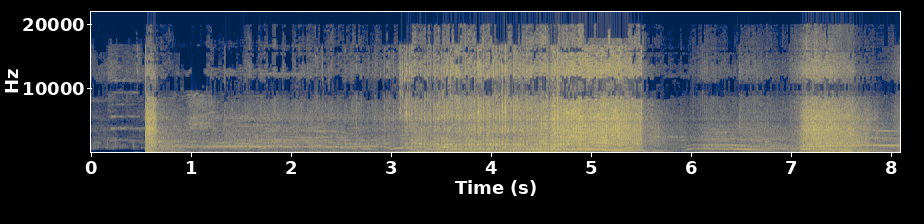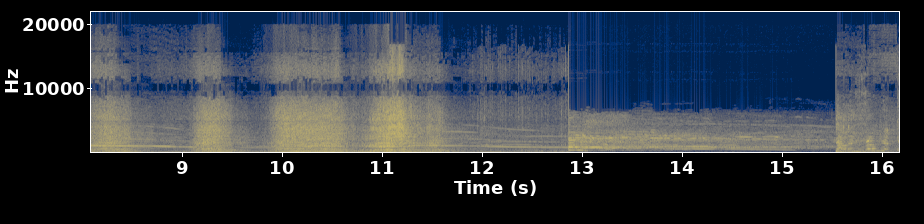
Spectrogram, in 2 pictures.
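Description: Monster truck engines rev hard at a fairgrounds night show in Indio, California, with loud repeated throttle bursts and roaring surges, a crowd audible behind, then a sudden drop to quieter ambience near the end.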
